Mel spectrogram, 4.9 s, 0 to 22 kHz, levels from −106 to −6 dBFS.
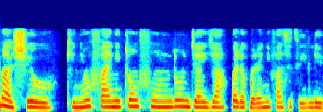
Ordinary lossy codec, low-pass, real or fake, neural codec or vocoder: AAC, 48 kbps; 7.2 kHz; real; none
